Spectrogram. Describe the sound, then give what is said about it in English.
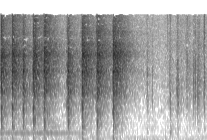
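A hammer drives nails while a sign goes up outside a house: about nine sharp, evenly paced strikes, then a few fainter, lighter taps. “was nailing up a sign outside our house.”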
